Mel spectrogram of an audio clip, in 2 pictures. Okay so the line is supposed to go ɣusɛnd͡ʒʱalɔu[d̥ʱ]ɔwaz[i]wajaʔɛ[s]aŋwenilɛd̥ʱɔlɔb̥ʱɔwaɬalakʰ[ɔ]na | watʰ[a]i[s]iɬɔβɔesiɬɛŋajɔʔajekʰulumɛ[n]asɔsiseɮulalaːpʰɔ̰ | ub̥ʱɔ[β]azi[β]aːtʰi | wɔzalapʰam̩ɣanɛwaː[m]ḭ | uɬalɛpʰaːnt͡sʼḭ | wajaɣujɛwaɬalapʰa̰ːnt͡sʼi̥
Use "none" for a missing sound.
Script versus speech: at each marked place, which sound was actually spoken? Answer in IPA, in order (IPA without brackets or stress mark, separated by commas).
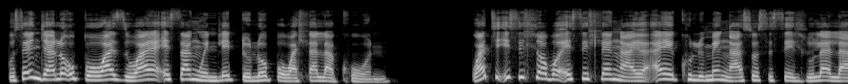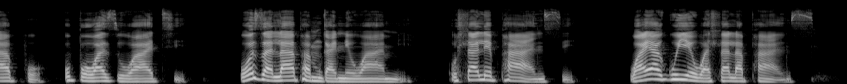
b̥ʱ, i, s, ɔː, i, s, ŋ, w, w, m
